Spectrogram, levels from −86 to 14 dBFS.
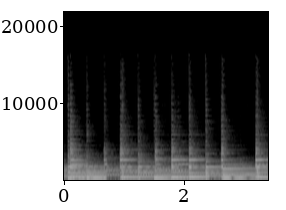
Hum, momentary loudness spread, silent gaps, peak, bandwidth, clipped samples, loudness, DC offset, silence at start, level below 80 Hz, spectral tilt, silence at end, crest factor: none; 4 LU; none; -12 dBFS; 12.5 kHz; under 0.1%; -27 LUFS; under 0.1%; 0 s; -64 dBFS; -3 dB/octave; 0 s; 14 dB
